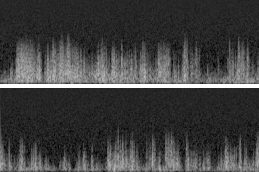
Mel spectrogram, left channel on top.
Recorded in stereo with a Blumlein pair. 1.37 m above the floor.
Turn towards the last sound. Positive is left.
No sound to turn to.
